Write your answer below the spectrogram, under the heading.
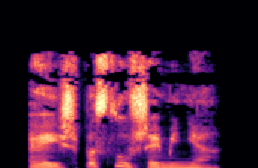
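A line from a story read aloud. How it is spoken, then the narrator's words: Forced calm, anxious. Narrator (Russian): Стараюсь говорить спокойно, но сердце колотится, как бешеное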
